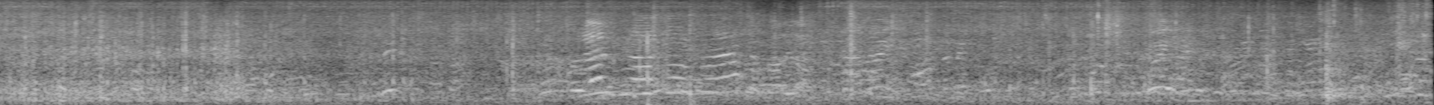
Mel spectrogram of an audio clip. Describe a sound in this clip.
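Bicycle tyres roll over dirt and dry leaves.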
